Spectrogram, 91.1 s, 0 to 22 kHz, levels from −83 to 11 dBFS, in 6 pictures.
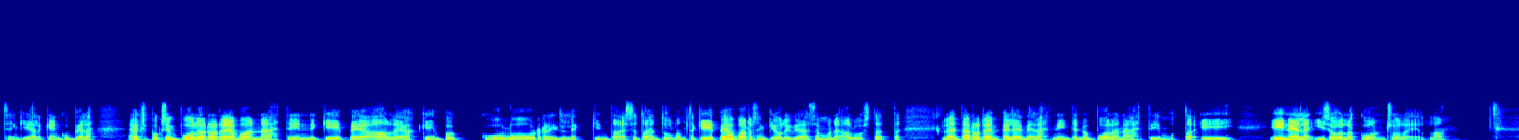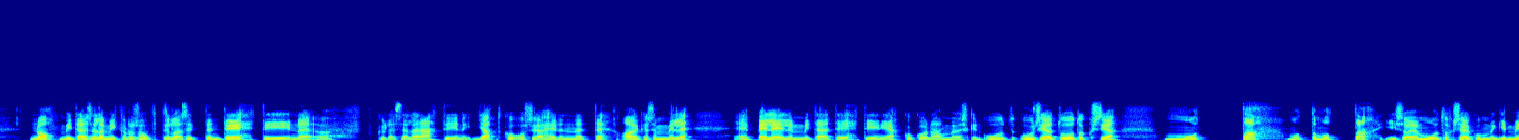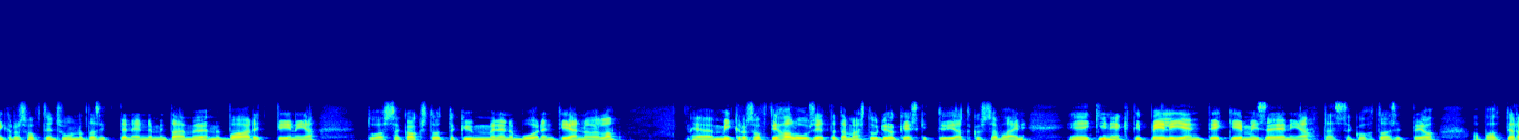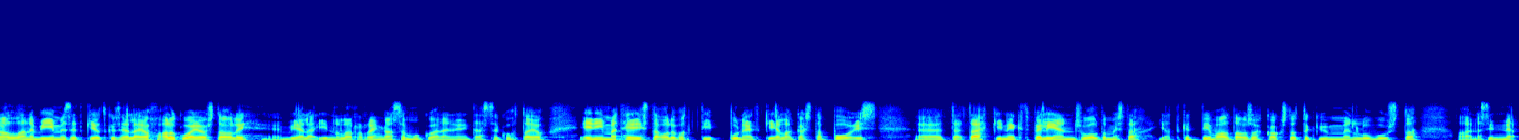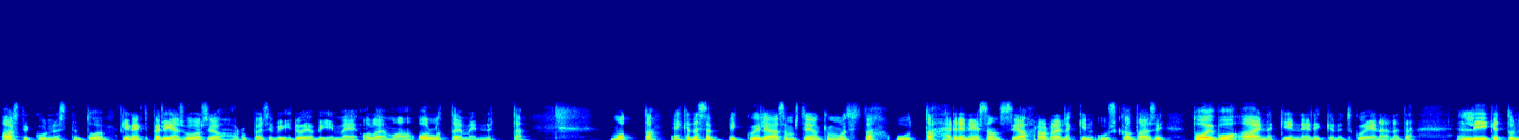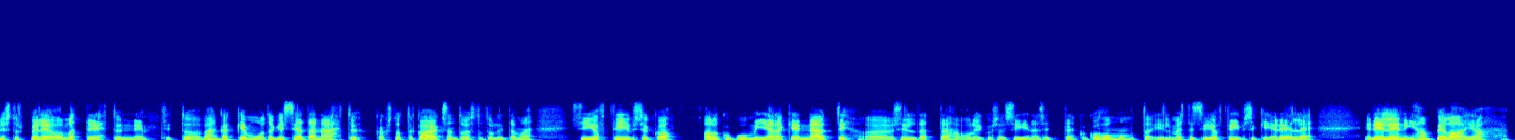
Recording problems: high frequencies cut off; noticeable; nothing above 5.5 kHz

